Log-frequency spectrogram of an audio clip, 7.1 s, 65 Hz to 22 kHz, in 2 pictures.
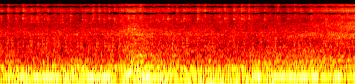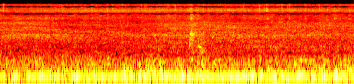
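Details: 1978 Plymouth Volare Super Coupe restarted after years sitting, carburetor sunken float freed by banging: even, steady low drone with no stumbles, misses or knocks; runs beautifully. Normal idle.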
